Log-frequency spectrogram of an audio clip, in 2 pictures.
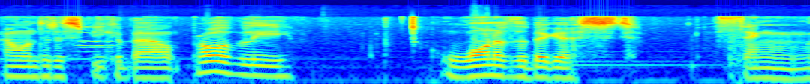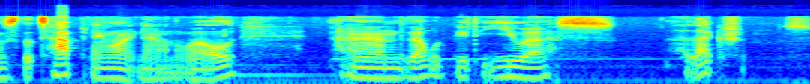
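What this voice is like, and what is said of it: Stereotypical British accent, dropped T's. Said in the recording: “I have a stereotypical British accent. Can't pronounce my T's.”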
